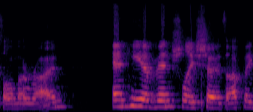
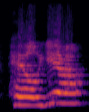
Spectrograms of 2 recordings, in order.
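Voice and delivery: eager hell yeah; 6 semitones higher, 9 dB louder than usual. Retold or imitated. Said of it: "She's like".

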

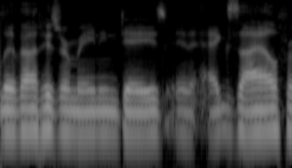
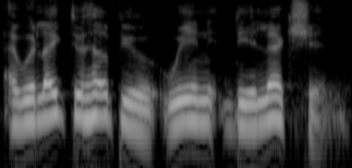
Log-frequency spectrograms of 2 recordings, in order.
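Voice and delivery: put-on weak Russian-English accent, a bit higher and louder; bad Russian accent; 5 semitones higher, 4 dB louder than usual. Host plays Putin offering election help, in a bad Russian accent. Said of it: "he had a much better Russian English accent".

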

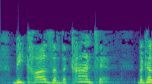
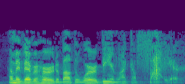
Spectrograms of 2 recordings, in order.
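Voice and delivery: ordinary talk, nothing marked

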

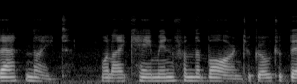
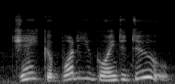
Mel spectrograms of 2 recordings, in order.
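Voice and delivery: rising, louder frightened plea; alarmed cry; 7 semitones higher, 4 dB louder than usual. A narrator's reading. Sarah seeing Jacob with the rifle, alarmed cry. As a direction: call out to stop him. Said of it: "cried Sarah".

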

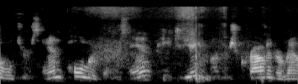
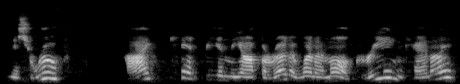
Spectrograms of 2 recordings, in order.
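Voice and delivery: higher, hopeful question; hopefully; 6 semitones higher, 4 dB louder than usual. A narrator's reading. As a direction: angle for the answer he wants. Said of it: "he asked hopefully".

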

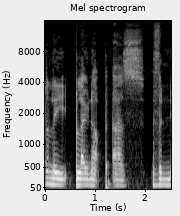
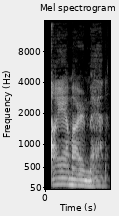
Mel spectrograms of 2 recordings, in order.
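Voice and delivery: Iron Man line; 4 semitones lower than usual. Shown as a demonstration. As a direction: deliver it like a film hero. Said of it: "I'm gonna say it again".

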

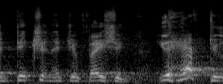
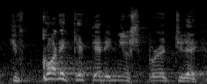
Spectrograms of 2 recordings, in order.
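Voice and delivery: ordinary delivery

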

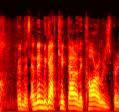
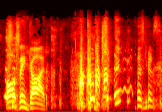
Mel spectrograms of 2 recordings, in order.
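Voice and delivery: relieved laugh; 7 semitones higher, 5 dB louder, slower than usual. Real, not acted.

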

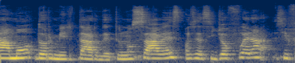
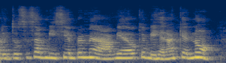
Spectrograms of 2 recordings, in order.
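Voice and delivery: ordinary talk

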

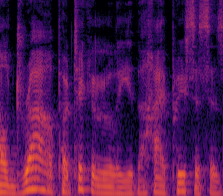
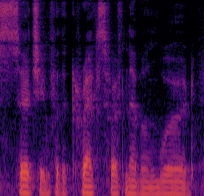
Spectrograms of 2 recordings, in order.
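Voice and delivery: ordinary delivery, nothing marked

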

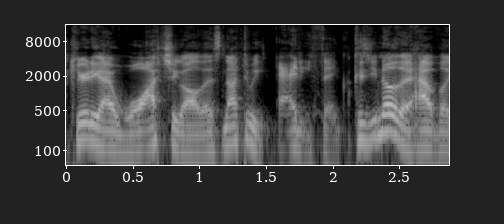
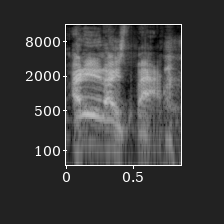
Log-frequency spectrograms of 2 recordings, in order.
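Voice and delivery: much higher, louder frustrated repeat; 7 dB louder than usual. Retold or imitated. Friend repeating the demand to the concierge, frustrated. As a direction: push harder, fed up now. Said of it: "getting frustrated".

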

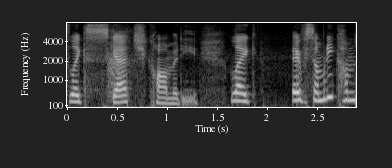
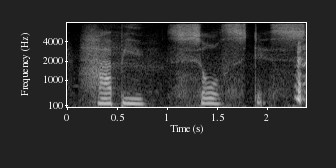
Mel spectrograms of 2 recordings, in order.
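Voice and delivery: slow, low, quiet deadpan; deadpan trolling; 4 semitones lower, 7 dB quieter, much slower than usual. Retold or imitated. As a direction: drop it softly and slowly to needle them. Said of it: "And then you're like".

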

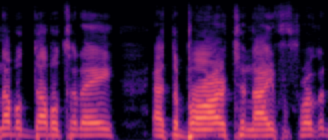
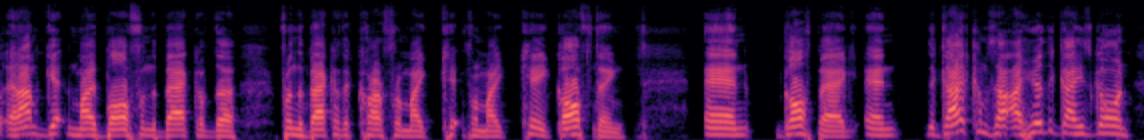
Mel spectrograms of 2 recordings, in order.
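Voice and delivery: normal talking voice

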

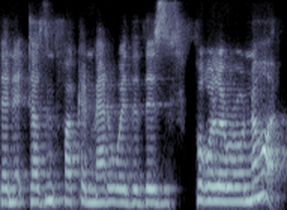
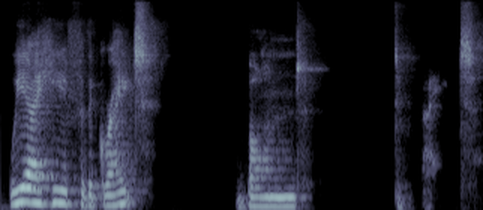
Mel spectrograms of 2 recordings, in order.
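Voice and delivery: dramatic hush; 3 semitones lower, 6 dB quieter than usual. Acted. Dramatic announcement.

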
